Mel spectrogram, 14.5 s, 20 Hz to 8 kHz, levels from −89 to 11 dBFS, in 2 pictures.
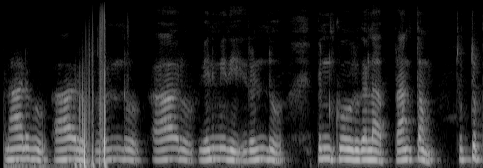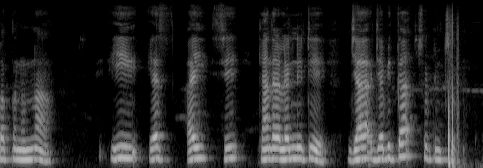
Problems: constant background noise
